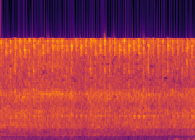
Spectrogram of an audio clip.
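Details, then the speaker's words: Ford Focus after new spark plugs, coil packs and valve cover gasket, check engine light still on: steady, even idle with light quick injector tick, no lope or stumble, little engine vibration; all cylinders firing cleanly. "check engine light's still on so I'm going to have to go get that cleared but she runs and she drives well runs right now who knows if she drives much less vibration coming from the engine it actually looks pretty much completely still in real life sounds good nice injector rattle"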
